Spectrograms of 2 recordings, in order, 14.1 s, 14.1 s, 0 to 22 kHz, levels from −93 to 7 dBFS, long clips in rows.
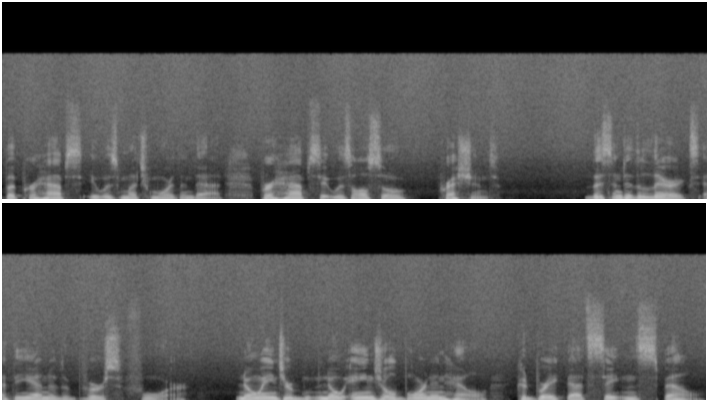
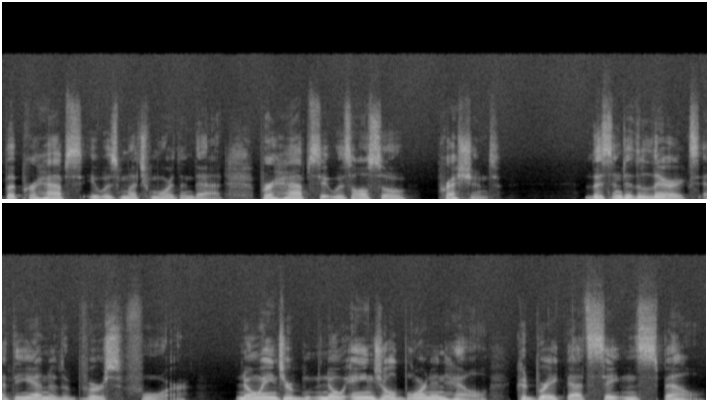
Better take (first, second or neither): second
